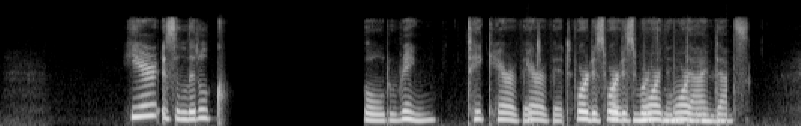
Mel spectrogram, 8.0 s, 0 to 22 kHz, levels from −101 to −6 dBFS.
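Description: At 2.19 s a call audio freeze begins. Packets were likely delayed and the buffer ran dry. Sound fades into near-silence, then resumes at 3.66 s with nothing lost.

From 5.26 s to 7.26 s there is a doubled audio track, likely from a second, slower capture path. A dry copy about as loud trails by roughly 0.3 s, starting and stopping abruptly.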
